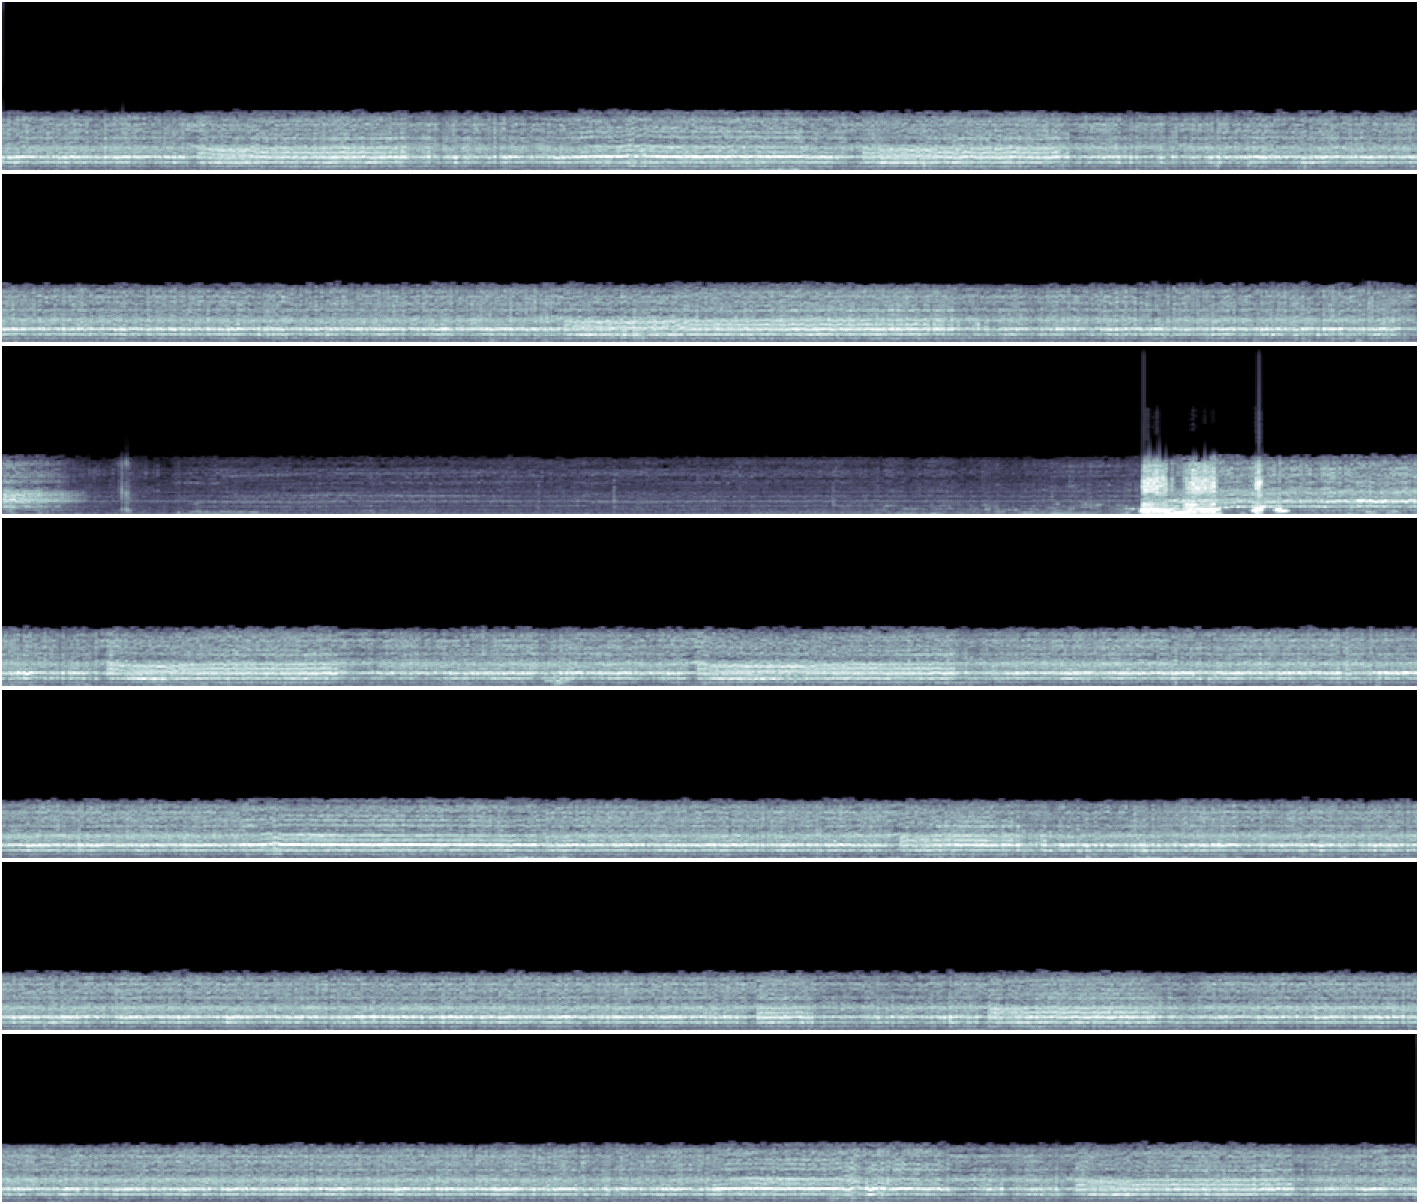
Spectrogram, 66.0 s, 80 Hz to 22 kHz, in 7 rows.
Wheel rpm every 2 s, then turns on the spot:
160, 160, 160, 160, 160, 160, 160, 160, 160, 90, 0, 0, 0, 90, 160, 160, 160, 160, 160, 160, 160, 160, 160, 160, 160, 160, 160, 160, 160, 160, 160, 160, 160.
none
